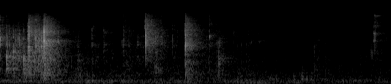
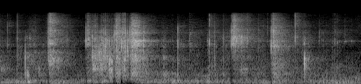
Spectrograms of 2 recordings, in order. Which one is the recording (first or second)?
first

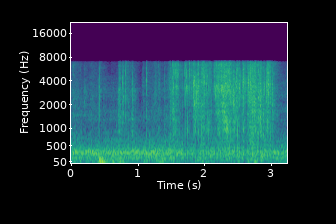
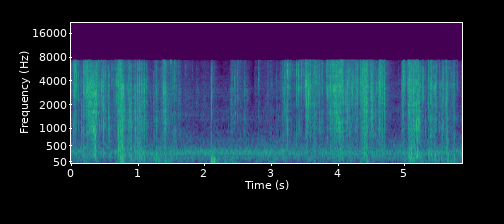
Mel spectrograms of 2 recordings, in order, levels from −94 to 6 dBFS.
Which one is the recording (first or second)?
second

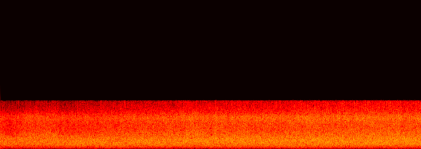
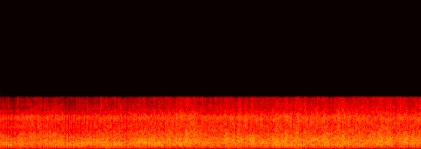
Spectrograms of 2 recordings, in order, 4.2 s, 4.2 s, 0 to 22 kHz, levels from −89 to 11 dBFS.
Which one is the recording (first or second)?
first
